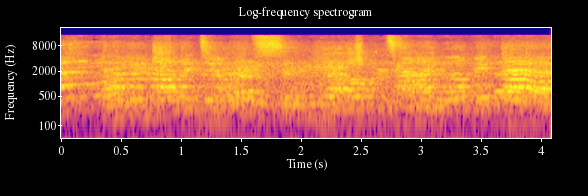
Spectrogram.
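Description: A mixed-voice a cappella group singing in harmony, several voice parts holding and shifting chords together without instruments.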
